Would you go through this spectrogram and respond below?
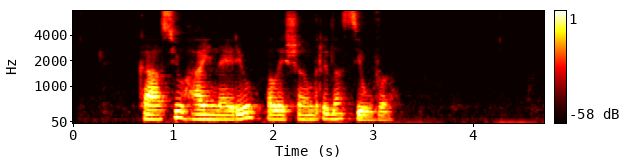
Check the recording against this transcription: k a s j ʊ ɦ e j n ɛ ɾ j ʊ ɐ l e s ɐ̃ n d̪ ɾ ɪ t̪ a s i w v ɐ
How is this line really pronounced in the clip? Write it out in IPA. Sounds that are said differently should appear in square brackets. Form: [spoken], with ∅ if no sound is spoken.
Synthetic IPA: k a s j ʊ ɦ [a] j n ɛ ɾ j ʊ [a] l e [ʃ] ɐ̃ n d̪ ɾ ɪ [d̪] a s i w v ɐ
